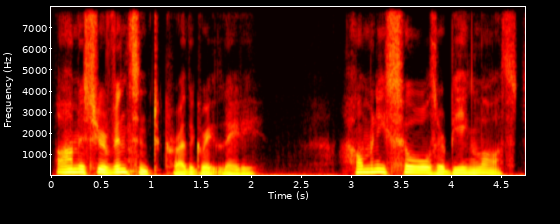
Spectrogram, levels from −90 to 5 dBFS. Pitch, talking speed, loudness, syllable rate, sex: 125 Hz, 165 wpm, -15 LUFS, 4.9 syllables/s, male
